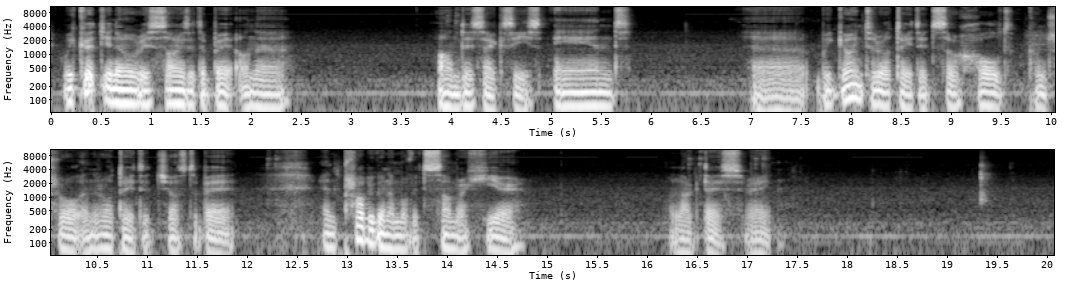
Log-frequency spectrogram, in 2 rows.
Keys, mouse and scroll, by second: 7.3 r, 12.8 g, 19.3-20.0 middle drag.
